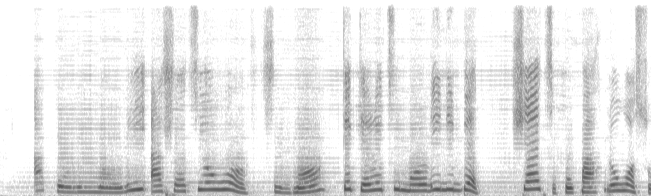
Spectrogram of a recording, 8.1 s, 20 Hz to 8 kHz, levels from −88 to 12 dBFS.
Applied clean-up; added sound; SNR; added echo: neural separator model SepFormer DNS4.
